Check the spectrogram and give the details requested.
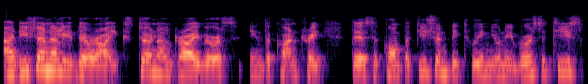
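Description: A middle-aged woman with a Finnish accent gives an online presentation as a university vice-dean, speaking in a measured way with many pauses and restarts. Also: medium pitch. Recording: slightly muffled video call audio.

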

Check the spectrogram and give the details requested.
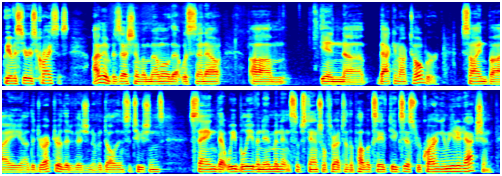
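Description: A man with a low voice speaks earnestly and with concern. He hesitates with filler words as he goes. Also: fairly even intonation, a little fast.

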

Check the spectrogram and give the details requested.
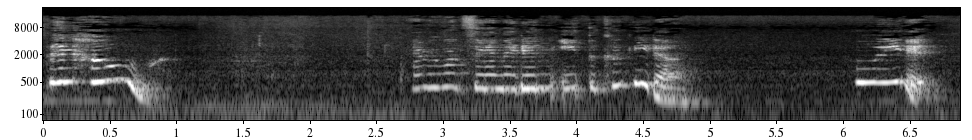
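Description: A woman's voice: very high voice, big pitch swings, slow pace. A young adult woman, a children's librarian, reading a picture book aloud to kids in a playful sing-song way, from a small indoor room. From United States. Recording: slightly distant, dull, faint hiss.

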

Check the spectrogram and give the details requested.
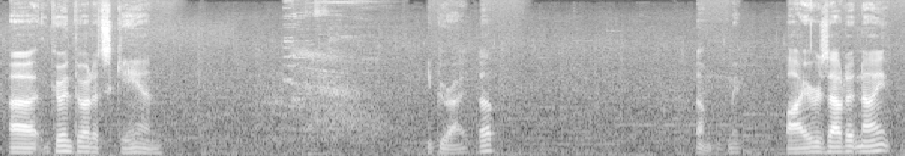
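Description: A man's voice: lowish voice, slow pace, pauses often, fairly bright tone, slight background noise. A man in his thirties giving casual, playful, slangy video game commentary alongside a co-host. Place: indoor streaming setup. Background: game music.

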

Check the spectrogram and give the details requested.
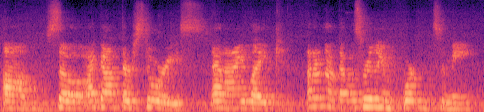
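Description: A woman's voice: steady tone, moderate pace. A woman giving informal, heartfelt remarks as a guest, hesitant and sincere. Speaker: guest, project interviewer. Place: indoor rehearsal hall, on stage. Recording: echoey, distant, noisy room with rumble.

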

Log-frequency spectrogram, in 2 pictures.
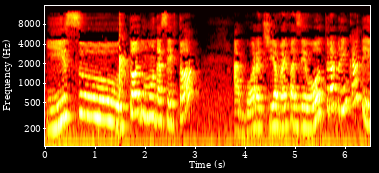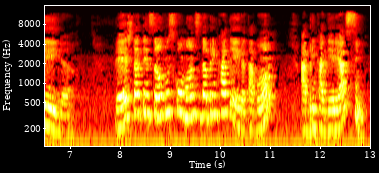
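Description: A Brazilian woman in her thirties, a preschool teacher speaking slowly and encouragingly to small children in an online lesson. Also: high voice, big pitch swings, fairly bright tone. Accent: Brazilian Portuguese. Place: classroom wall with posters, indoors. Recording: echoey room, faint background noise.

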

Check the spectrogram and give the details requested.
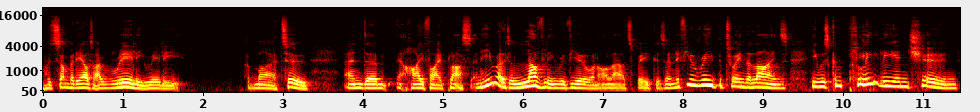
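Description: A man's voice: a little high, vocal fry, darkish tone. An older man telling his story informally to camera, animatedly retelling conversations and sometimes repeating words as he goes. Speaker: loudspeaker designer telling company story. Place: small attic sitting room, indoors.

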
